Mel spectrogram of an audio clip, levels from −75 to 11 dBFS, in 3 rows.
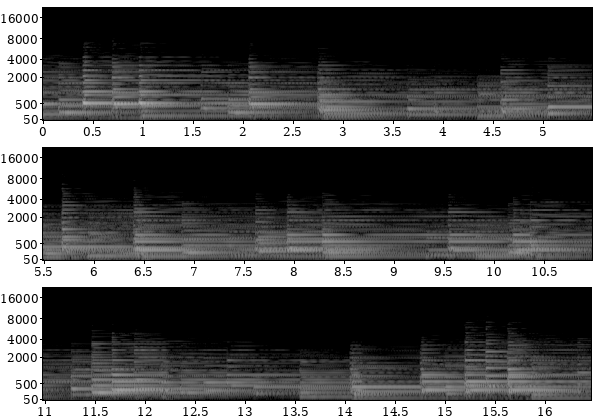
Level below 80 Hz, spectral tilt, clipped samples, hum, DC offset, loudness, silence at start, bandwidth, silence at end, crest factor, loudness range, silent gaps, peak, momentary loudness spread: -60 dBFS; -7.5 dB/octave; under 0.1%; none; under 0.1%; -31 LUFS; 0 s; 7.8 kHz; 0 s; 18 dB; 3 LU; none; -12 dBFS; 11 LU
